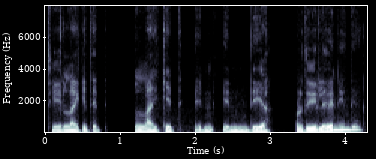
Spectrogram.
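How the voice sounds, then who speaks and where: A native Icelandic speaker with an Icelandic accent chats casually on a live stream, reading the chat aloud and greeting viewers one at a time. His voice is on the low side and dark in tone, expressive at a moderate pace, with no room sound.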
